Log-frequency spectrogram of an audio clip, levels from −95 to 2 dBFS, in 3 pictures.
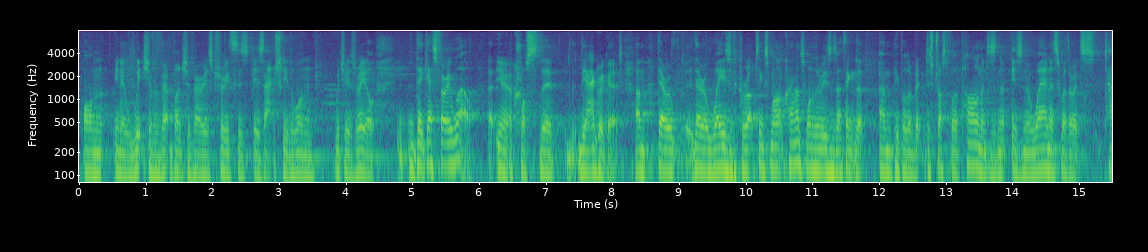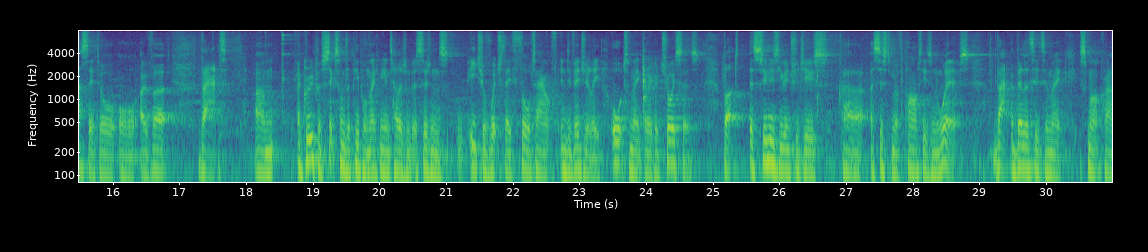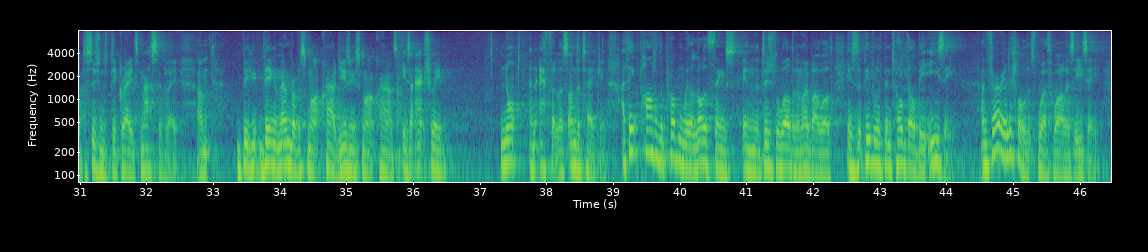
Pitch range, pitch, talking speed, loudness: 100-120 Hz, 105 Hz, 215 wpm, -21 LUFS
